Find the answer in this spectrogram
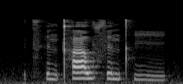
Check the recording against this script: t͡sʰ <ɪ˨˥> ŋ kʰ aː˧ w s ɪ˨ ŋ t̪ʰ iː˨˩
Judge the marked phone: incorrect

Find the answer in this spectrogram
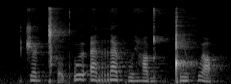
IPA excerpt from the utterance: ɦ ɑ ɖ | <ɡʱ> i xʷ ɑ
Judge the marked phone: incorrect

